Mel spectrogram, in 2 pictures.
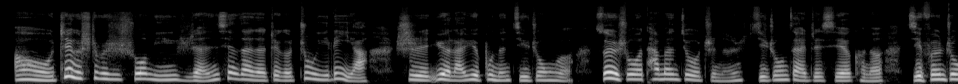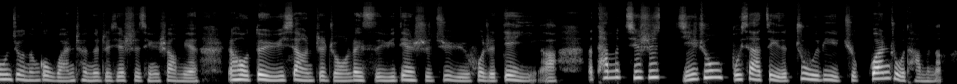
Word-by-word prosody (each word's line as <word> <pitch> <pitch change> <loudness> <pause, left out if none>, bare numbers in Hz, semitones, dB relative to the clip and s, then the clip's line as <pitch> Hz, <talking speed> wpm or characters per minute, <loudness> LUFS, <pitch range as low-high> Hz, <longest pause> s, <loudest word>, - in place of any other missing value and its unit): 哦， 210 -4 +2
这 370 -1 +6
个 290 - +5
是 285 +2 -5
不 260 - +2
是 235 -2 -3
说 255 +3 +3
明 215 -2 -2
人 180 +2 -2
现 265 +2 +1
在 230 -3 +2
的 190 -2 +1
这 205 +2 -4
个 180 0 -2
注 265 +4 -1
意 215 -2 -2
力 250 -3 -2
啊， 155 +1 -2 0.3
是 210 -3 +1
越 230 +2 +5
来 185 -1 -1
越 220 +2 +3
不 220 +2 -2
能 190 -1 -3
集 185 -2 -4
中 195 +1 -3
了， 170 -3 -7 0.2
所 280 +2 +7
以 260 - +9
说 235 0 +1
他 240 +1 -2
们 240 0 +1
就 220 -3 -1
只 180 -2 -10
能 165 +3 -8
集 180 -2 -5
中 210 +3 -2
在 205 -4 -1
这 180 +1 -6
些 175 0 0
可 170 0 -11
能 160 +1 -5 0.2
几 200 +2 +3
分 230 +5 +3
钟 235 0 +4
就 230 -1 -1
能 190 -1 -5
够 205 +1 0
完 170 -2 -5
成 190 -1 -5
的 180 - -2
这 180 0 -6
些 185 +1 -3
事 180 0 -7
情 165 -1 -6
上 175 0 -4
面， 150 -1 -3 0.3
然 215 - +3
后 220 -1 +6
对 215 0 +7
于 190 +1 -1
像 195 -3 -1
这 195 - -3
种 170 -2 -4
类 195 0 +2
似 175 -1 -6
于 175 0 -3
电 200 +2 +1
视 185 -1 -6
剧 175 -2 -5
或 190 +3 -3
者 165 -1 -1
电 190 0 +1
影 165 - -11
啊， 160 0 -4 0.3
那 - - -5
他 - - 0
们 320 +1 0
其 320 -2 +1
实 325 +1 +3 0.2
集 230 +4 0
中 320 +3 +3
不 230 -8 0
下 240 -1 +2
自 215 +1 -2
己 190 - +2
的 165 - 0
注 225 +6 0
意 - - +1
力 210 -3 -3
去 180 +3 -7
关 270 +2 +7
注 245 -8 +1
它 160 -2 -10
们 155 - -10
呢？ - - -9
200 Hz, 300 characters per minute, -22 LUFS, 180-230 Hz, 0.3 s, 以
